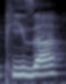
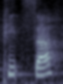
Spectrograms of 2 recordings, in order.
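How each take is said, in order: First: The middle consonant is a plain z sound. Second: The middle consonant is a ts sound. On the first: The speaker calls it wrong. "you don't say pizza" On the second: The speaker calls it right. "you say pizza. S- s- that T Z"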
